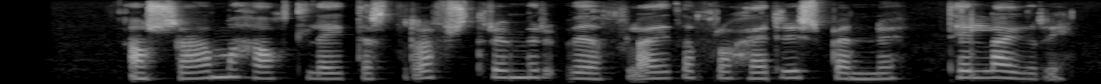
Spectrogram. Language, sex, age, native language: Icelandic, female, 20-29, Icelandic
